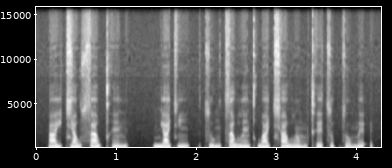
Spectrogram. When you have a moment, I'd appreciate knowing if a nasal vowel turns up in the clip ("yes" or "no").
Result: yes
